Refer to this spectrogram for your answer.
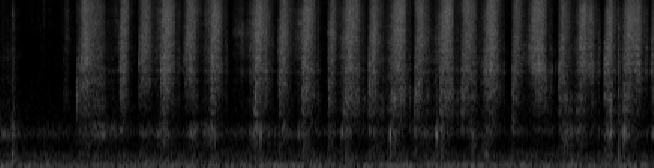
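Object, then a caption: Leather boot brushed with a horsehair brush. A hollow brown leather Red Wing Weekender chukka boot, held in one hand, is brushed vigorously with a wooden-backed horsehair brush. Quick back-and-forth strokes make a steady, bright, scratchy rustle over a low, dull rumble.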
